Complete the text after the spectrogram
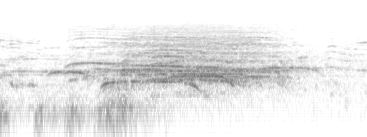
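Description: An audience cheers and whoops loudly in a large echoing hall.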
